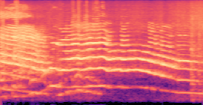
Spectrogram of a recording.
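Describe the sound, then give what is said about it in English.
A person vocally imitates a woman's piercing scream: one long, loud, high-pitched wail lasting nearly three seconds, wavering slightly and gradually sliding lower in pitch toward the end. “this woman would scream as if someone was stealing her purse, basically.”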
